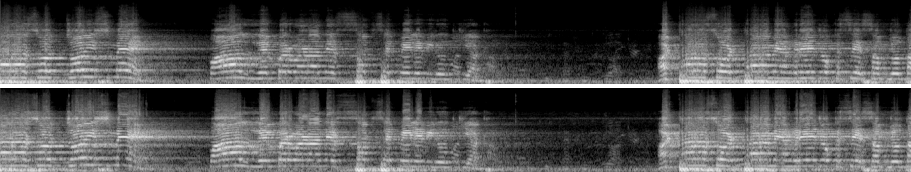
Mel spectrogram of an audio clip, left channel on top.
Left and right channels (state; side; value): normal; both; correlation 0.40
